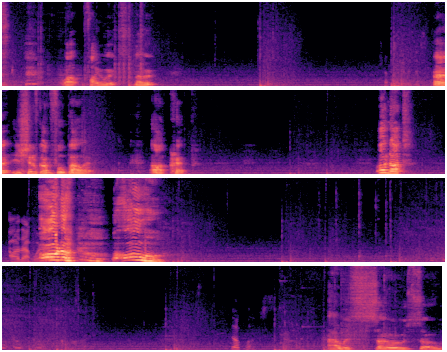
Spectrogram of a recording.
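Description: A man talks with animation into a close microphone, in bursts.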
